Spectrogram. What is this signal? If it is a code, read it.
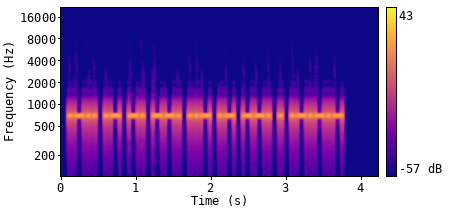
Morse code, heard as a keyed tone, about 30 wpm, 700 Hz. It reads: LANGUAGE.
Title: Sentences from Top 1000 Words - Review Part 3 - 30wpm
